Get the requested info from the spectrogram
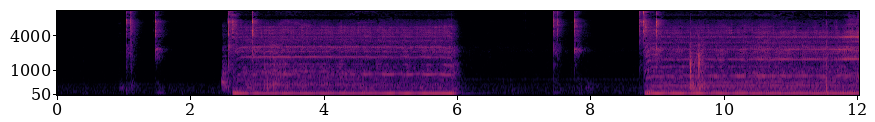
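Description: Electric linear actuator's motor and gearbox running with a steady hum and whine for about three and a half seconds as the rod extends, then again for about four seconds as it retracts. Each run is preceded by a pair of sharp clicks from the switch and relay.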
